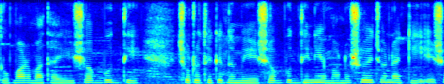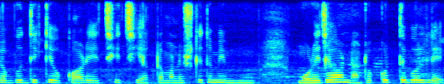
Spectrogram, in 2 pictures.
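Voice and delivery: ordinary talk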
